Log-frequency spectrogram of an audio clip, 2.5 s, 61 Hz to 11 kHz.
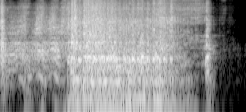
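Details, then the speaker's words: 1968 Ford F100, sat over five years, newly fitted Holley carburetor, temporary boat fuel tank: brief cranking, about a second of rough running, then abrupt stall once the carb prime is used; fuel starvation, pump apparently not delivering fuel. "Running out of fuel already."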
